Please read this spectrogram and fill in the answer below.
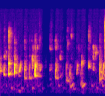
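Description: A person gulping down a drink from a plastic tumbler, a quick, irregular run of swallows and liquid sounds close to the microphone.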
